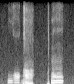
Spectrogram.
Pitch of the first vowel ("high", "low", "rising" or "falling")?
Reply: high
